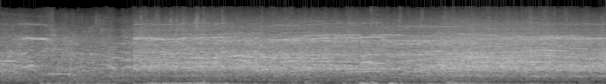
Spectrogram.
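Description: A large crowd roars in a big echoing arena.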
